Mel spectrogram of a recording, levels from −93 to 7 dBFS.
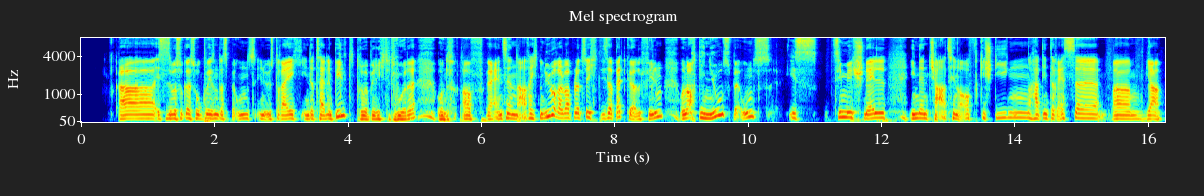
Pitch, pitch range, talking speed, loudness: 140 Hz, 130-165 Hz, 175 wpm, -16 LUFS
